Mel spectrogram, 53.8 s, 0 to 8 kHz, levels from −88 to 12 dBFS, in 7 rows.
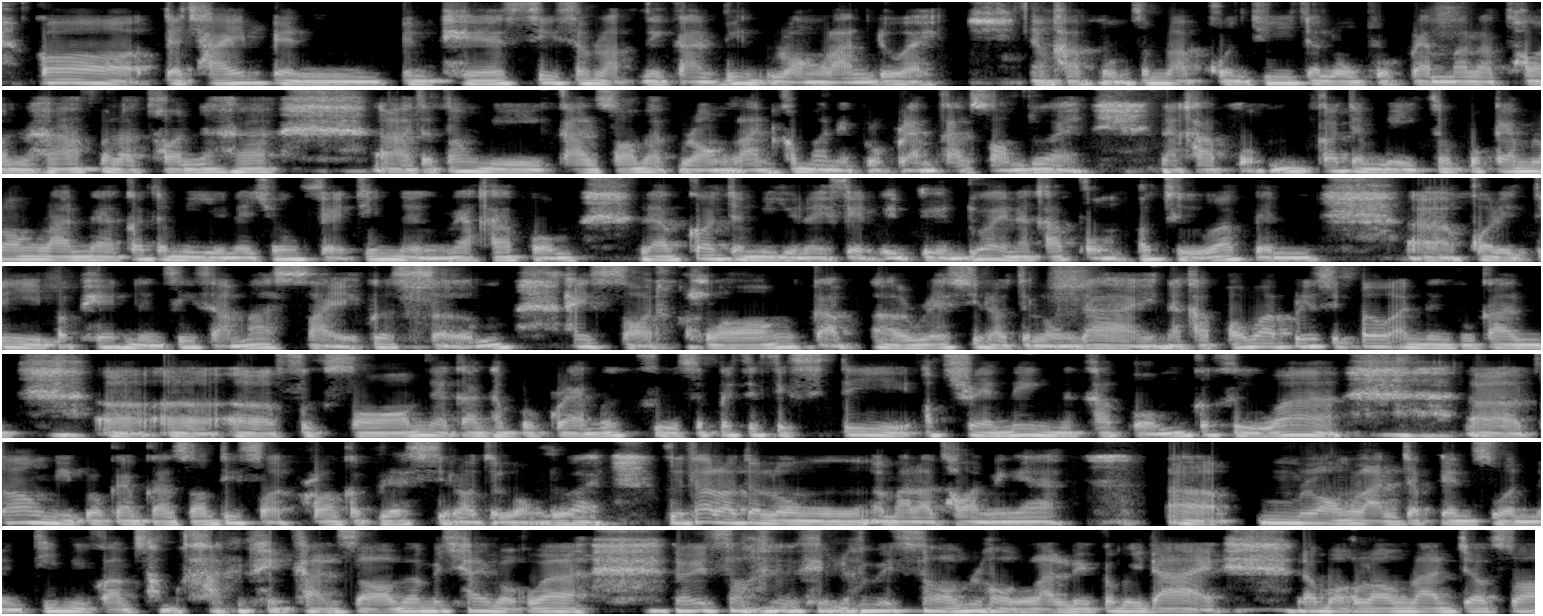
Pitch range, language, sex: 95-115 Hz, Thai, male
